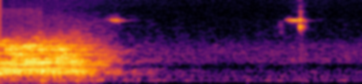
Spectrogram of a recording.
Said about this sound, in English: The train sounds like it's right across the street. The train track's not even close. Them motherfuckers just loud. Like they're not even that close. That's the weirdest shit in the world because. Yeah, that shit like fucking five, six blocks away.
